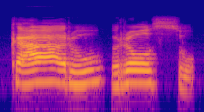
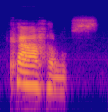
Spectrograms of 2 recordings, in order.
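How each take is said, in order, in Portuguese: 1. O nome é pronunciado com sons japoneses. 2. O nome é pronunciado com sons portugueses. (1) "é o nome Carlos em japonês?" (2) "Olha esse nome"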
